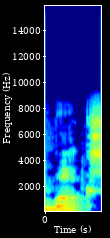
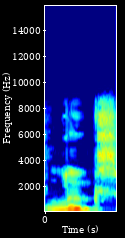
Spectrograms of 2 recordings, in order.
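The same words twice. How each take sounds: First: The word is given an American pronunciation. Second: The word is given its Latin pronunciation. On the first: This is how Americans say it. "but we're Americans, so we say lux" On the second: This is how the word ought to be said. "I suppose I should pronounce it lux"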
